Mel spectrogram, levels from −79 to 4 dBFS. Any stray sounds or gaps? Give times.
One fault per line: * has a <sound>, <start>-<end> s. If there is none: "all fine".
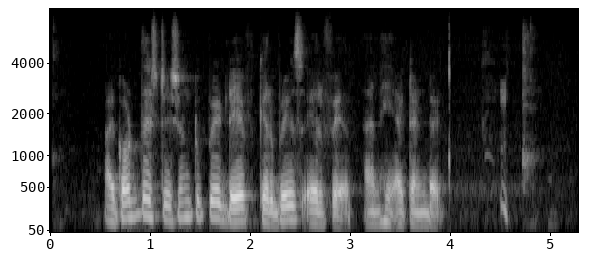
* has a laugh, 4.3-4.6 s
